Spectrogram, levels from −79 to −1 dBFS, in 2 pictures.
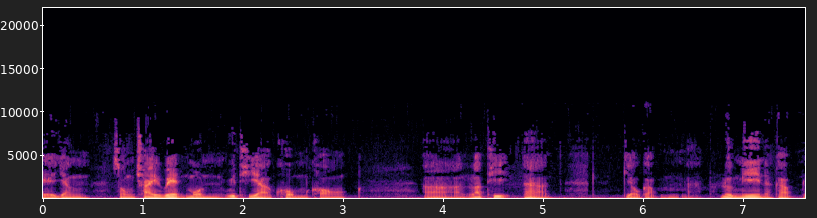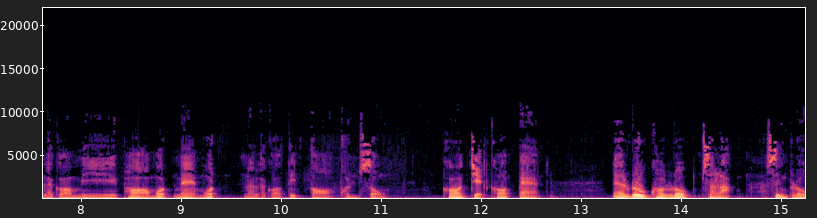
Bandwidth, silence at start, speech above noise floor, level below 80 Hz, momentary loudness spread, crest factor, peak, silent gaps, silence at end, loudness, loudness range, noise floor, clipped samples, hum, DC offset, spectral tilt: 9.2 kHz; 0 s; 24 dB; -28 dBFS; 15 LU; 18 dB; -2 dBFS; none; 0 s; -20 LUFS; 9 LU; -43 dBFS; under 0.1%; none; under 0.1%; -7 dB/octave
